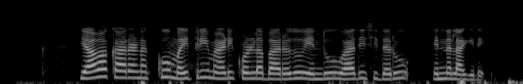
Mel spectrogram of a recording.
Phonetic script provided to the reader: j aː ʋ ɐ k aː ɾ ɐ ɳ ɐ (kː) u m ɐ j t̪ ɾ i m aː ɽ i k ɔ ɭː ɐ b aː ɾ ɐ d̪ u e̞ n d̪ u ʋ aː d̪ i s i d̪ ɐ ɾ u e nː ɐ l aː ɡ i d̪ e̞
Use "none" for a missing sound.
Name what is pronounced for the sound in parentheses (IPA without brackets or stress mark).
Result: kː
